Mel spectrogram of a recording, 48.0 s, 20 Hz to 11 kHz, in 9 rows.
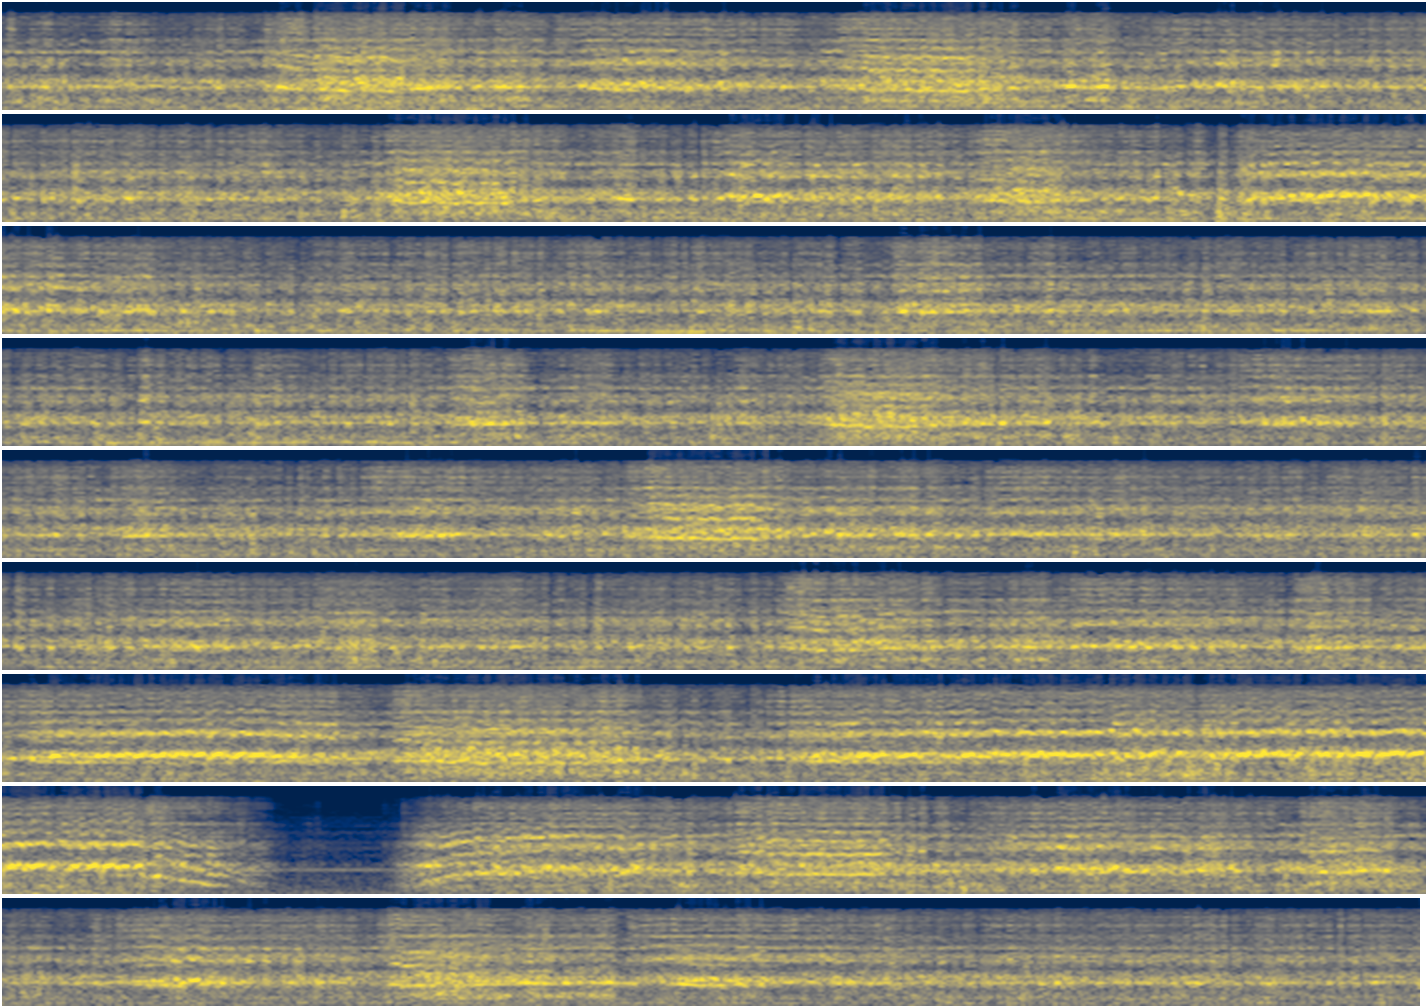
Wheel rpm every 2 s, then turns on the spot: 200, 200, 200, 200, 190, 200, 200, 200, 200, 190, 200, 200, 200, 200, 200, 200, 190, 200, 190, 90, 200, 200, 200, 200.
none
